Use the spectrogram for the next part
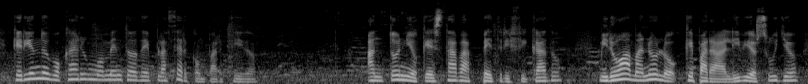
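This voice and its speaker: A man narrating an audiobook in a steady, measured storytelling voice. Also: high-pitched. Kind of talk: scripted narration.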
